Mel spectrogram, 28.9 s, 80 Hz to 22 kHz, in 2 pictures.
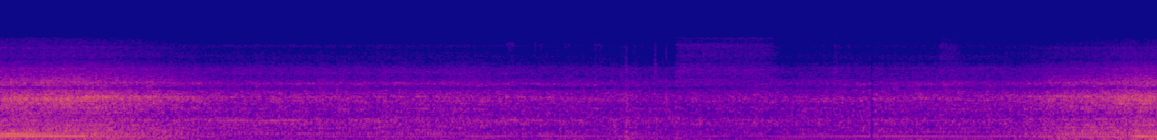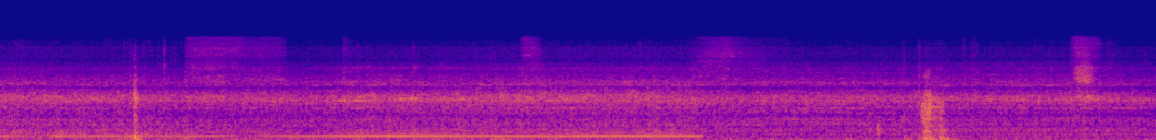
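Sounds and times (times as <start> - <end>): truck engine and road noise: 0.0 - 28.9
short hisses: 27.8 - 28.3.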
